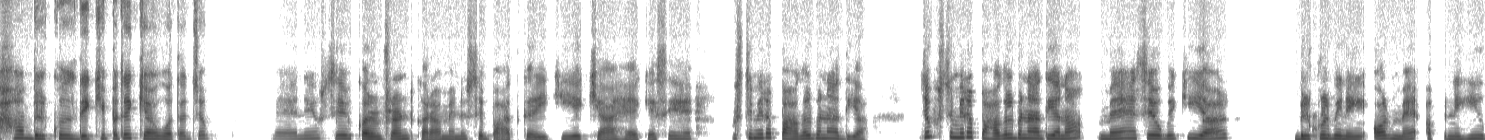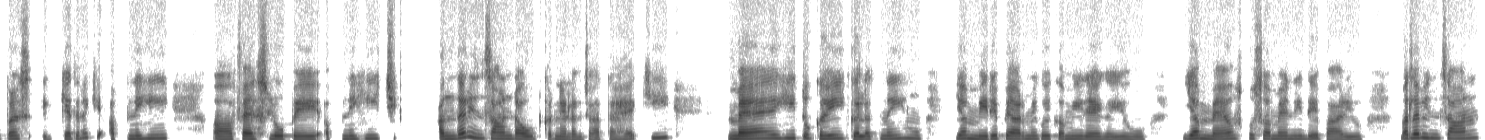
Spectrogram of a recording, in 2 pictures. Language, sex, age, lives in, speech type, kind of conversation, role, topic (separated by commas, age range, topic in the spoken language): Hindi, female, 25-29, India, conversation, advice, user, नया रिश्ता शुरू करने का डर और फिर से भरोसा करना मुश्किल लगना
